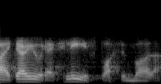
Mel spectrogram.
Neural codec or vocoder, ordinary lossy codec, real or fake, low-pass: codec, 24 kHz, 0.9 kbps, WavTokenizer, medium speech release version 2; none; fake; 3.6 kHz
